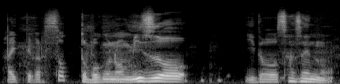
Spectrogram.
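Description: A man with a Kansai accent, hosting late-night comedy radio, casually bantering and reading listener cards with quick jokes. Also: medium pitch, slight background noise. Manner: lively, quick joking reads of listener cards. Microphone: studio microphone.

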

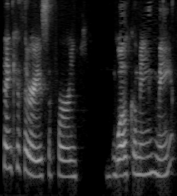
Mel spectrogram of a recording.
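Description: A woman from Venezuela answers interview questions in English. Her voice sits a little high. She speaks in a friendly way and often pauses or hesitates as she answers. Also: mellow. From Venezuela, raised in Peru. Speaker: guest.

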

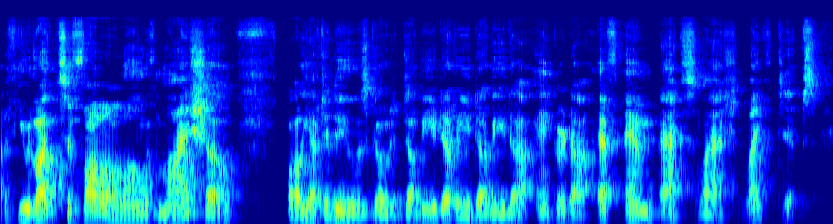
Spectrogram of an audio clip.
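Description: A man's voice: medium pitch, gravelly, a little mellow. A man hosting a self-improvement podcast interview, speaking in a friendly, loose way with plenty of fillers and restarts. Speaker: podcast host. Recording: roomy echo.

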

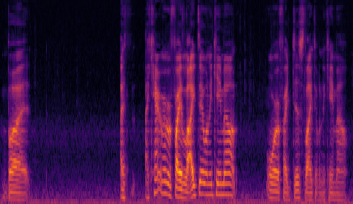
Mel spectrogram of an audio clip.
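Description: Young male co-host, casual, halting, pokes fun at himself. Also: medium pitch, sing-song, fairly bright tone. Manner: rambling, halting, self-mocking. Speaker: podcast co-host. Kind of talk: casual chat.

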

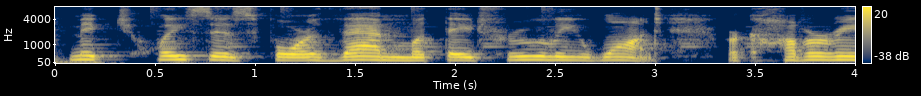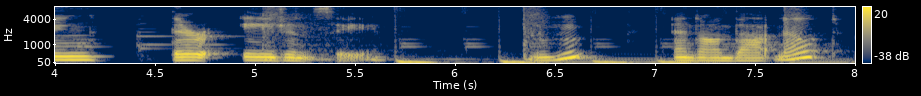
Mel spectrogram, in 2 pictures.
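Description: A woman hosting a podcast interview, speaking in an encouraging, conversational way. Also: on the low side. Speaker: podcast host.

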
